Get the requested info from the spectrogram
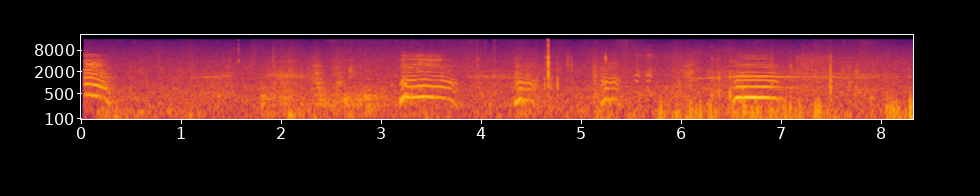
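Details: Miniature goat kids, the farm's first of 2019, bleating in short wavering cries with clear harmonics, several separate bleats spaced a second or two apart, with faint rustling and quieter background noises between calls.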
